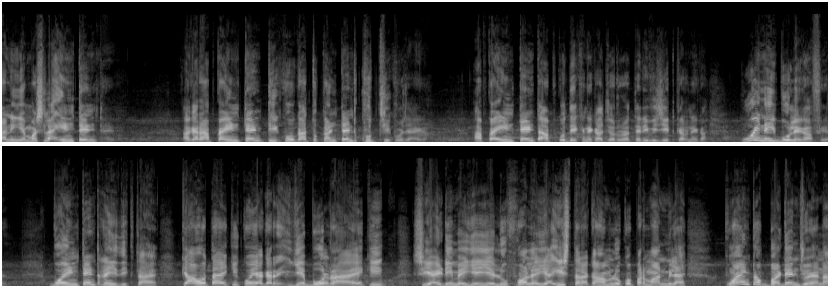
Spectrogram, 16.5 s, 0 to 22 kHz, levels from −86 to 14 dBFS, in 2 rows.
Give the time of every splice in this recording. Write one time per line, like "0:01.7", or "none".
none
